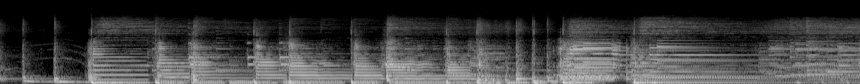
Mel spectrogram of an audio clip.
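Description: Live blues band playing an instrumental passage with guitar and drums: a sudden hit opens it, the full band comes in about a second later, and the chords are held over the last couple of seconds.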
